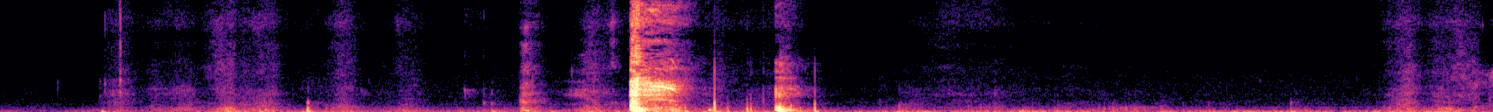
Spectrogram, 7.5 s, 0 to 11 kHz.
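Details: Two short, harsh coughs in a quiet room from a family who all caught colds: a 5-month-old with his first cold, an older sibling with high fever and badly swollen throat, and a breastfeeding mother with a cough.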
